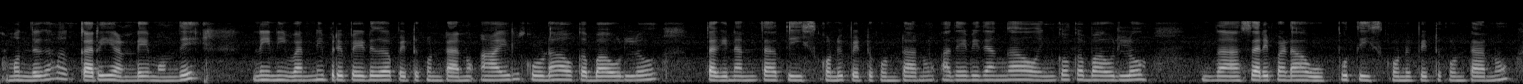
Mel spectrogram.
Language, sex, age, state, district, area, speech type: Telugu, female, 30-45, Telangana, Peddapalli, rural, spontaneous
